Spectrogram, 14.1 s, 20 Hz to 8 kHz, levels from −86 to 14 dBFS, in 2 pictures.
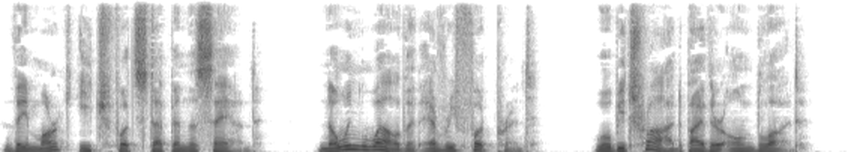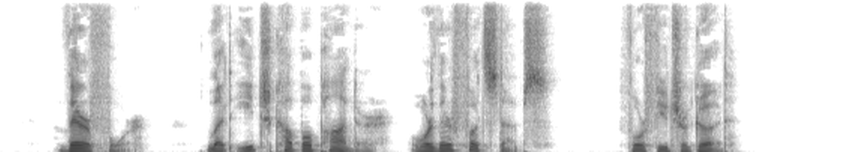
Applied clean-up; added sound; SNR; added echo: none; none; none; none.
